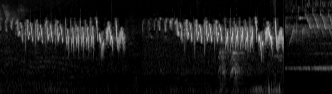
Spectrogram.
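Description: A songbird singing two long phrases of rapid, repeated high notes, each about two and a half seconds long and growing louder. Near the end a steady tone comes in as background music starts.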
